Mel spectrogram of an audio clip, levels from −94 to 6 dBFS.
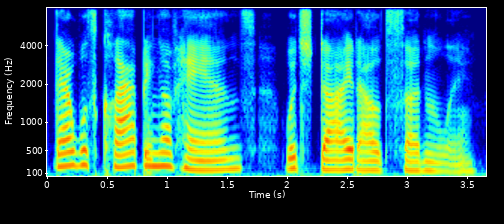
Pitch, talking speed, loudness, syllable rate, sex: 180 Hz, 145 wpm, -18 LUFS, 4.0 syllables/s, female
